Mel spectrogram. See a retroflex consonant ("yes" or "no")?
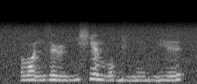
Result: yes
